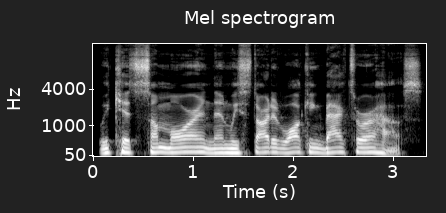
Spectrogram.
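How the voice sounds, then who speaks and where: A man's voice: fairly low pitch, little pitch movement, normal speed, fairly bright tone, clean tone, lightly acted. A man playing an earnest, lovestruck lone wanderer recounting his life in a reflective, sentimental audio drama style. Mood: tender, nostalgic. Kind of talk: dramatic first-person audio drama narration.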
